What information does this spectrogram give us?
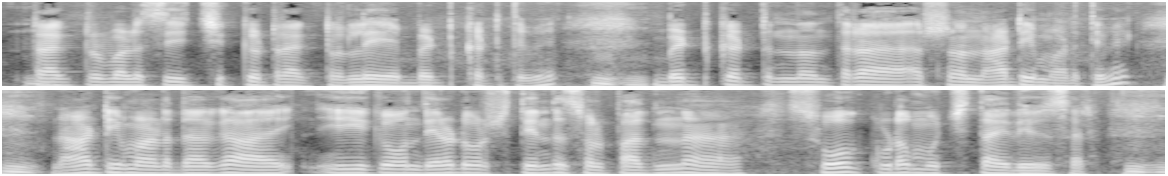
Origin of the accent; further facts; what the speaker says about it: Haradanahalli, Karnataka, India; Sir, Haradanahalli, Chamarajanagar ಪಕ್ಕ, ಒಂದು 6 kilometre ಇದೆ ಸರ್.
